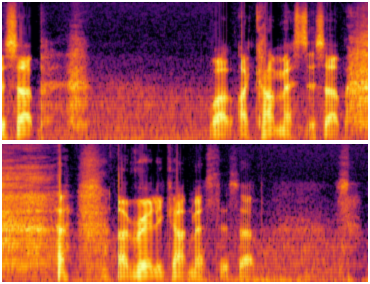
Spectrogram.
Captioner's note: laughs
